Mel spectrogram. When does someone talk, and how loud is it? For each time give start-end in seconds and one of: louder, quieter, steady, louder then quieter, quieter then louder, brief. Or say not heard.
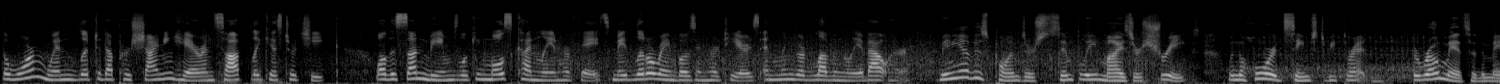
0.0-14.9 steady.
